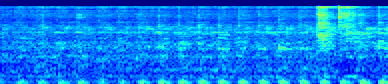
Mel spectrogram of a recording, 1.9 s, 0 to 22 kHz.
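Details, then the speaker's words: Yamaha Soul GT 125 scooter, over five years old, that ran hot and rough from a weak oil pump. Restarted after the oil pump repair, it idles with a steady, even low putter of about eight beats a second, no rattle or misses, and no more smoke. "Setelah itu kita akan cek Nyalakan kembali kita I kita kyalakan lihat sudah nyala dan suaranya sudah Hadam ya kita akan cek"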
